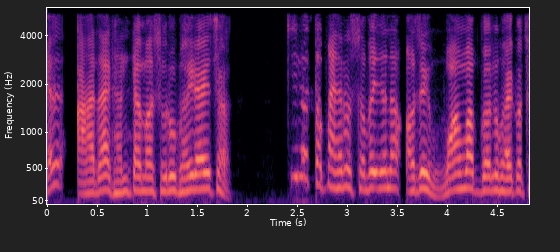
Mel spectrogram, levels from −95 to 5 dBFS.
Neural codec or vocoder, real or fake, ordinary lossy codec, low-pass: codec, 44.1 kHz, 2.6 kbps, SNAC; fake; none; 5.4 kHz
